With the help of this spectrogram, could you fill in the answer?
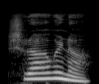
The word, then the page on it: ಶರವಣ: Kannada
